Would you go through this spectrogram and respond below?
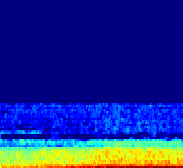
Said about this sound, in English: It is late afternoon of the following day. Lois and Jimmy are riding atop a London bus. Listen.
